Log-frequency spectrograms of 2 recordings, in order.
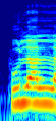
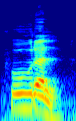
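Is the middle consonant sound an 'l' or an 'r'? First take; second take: l; r. First: The middle consonant is a clear l sound. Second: The middle consonant is a light r sound. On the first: The speaker calls it wrong. "आम पढ़ने में तो ये फुलल लगता है ना, तो ऐसे नहीं" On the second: The speaker calls it right. "ये फूरल पढ़ा जाएगा"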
